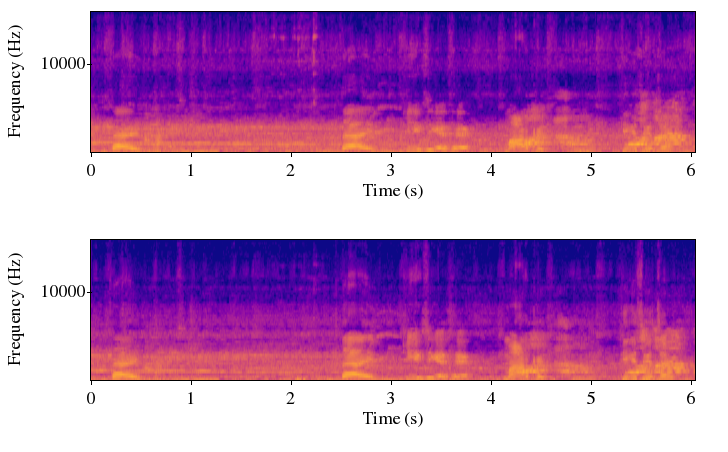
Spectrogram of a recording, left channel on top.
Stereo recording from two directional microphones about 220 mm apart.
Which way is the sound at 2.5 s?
25° right (ahead or behind).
